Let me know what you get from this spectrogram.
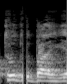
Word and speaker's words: tudo bem: I said "yo todo bem." I don't know if I said it right. Is that Portuguese? – Oh, tudo bem. Yes.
